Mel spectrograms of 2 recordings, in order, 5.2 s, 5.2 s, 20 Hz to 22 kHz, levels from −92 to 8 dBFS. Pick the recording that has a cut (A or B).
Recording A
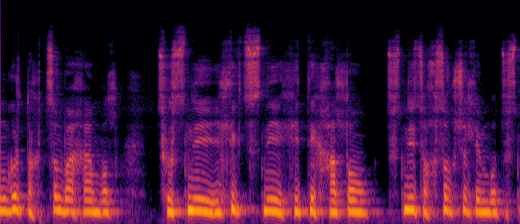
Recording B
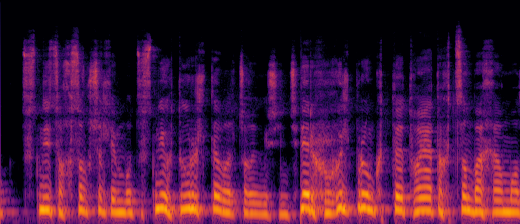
B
